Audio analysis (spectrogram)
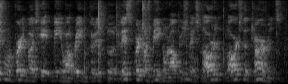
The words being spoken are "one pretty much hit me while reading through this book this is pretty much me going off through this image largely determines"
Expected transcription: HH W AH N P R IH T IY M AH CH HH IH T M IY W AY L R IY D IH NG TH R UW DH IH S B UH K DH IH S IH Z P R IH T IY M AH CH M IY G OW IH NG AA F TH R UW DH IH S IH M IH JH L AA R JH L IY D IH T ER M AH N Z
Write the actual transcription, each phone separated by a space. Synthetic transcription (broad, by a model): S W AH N P R IH T IY M AH CH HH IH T M IY W AY L R IY D IH NG TH R UW DH IH S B UH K DH IH S IH Z P R IH T IY M AH CH M IY G OW IH NG AA F TH R UW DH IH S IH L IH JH L AA R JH IY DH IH T ER M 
